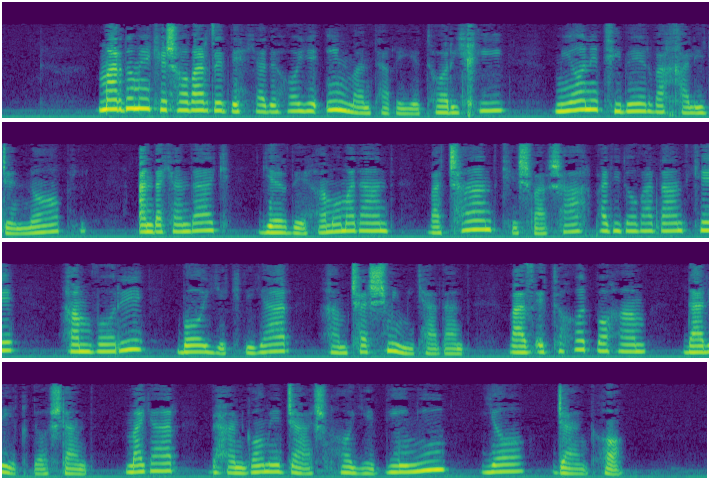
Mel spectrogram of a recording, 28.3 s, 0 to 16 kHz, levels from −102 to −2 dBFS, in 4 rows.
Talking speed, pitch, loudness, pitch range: 95 wpm, 215 Hz, -20 LUFS, 180-235 Hz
